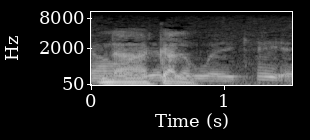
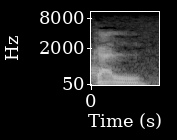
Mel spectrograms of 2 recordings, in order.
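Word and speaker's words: Naacal: este ciclo se llamaba naal n a a c a L o nal depende de có lo quieran pronunciar y él era como dicen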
